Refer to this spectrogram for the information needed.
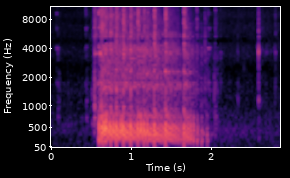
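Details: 372 chainsaw that keeps dying after choking: fires and runs about a second and a half with an uneven stumbling beat, then dies; a carburetion issue is suspected, possibly crud in a rebuilt carb.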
